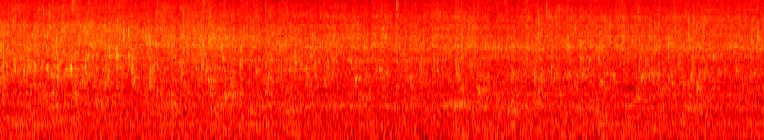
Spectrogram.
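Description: Water gushing steadily into a film wash bath in a darkroom, a loud, continuous rush of running water without pause.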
